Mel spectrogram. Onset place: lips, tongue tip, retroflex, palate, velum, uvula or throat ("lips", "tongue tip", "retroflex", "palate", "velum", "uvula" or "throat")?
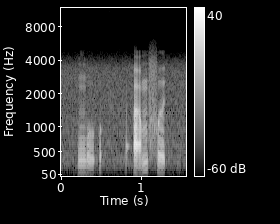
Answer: velum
